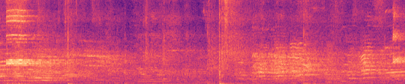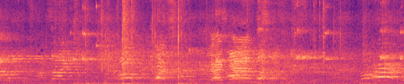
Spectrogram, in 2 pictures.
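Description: Volleyball play in a large, echoing gym hall: thuds of the ball being served, passed and hit, with one sharp hit about three seconds in, under players and spectators calling out and talking.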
